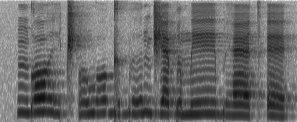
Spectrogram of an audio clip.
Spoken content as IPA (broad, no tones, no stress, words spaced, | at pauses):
ŋɡɔɦe̤ t͡ʃʼɔ̤wɔ̤ ɡə̤bʱə̤ nd͡ʒæɓəmeːbʱæː t͡sʼɛ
